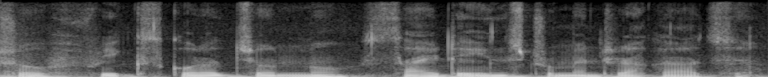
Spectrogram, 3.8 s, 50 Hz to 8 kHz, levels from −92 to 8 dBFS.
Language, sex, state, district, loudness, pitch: Bengali, male, Tripura, West Tripura, -16 LUFS, 130 Hz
